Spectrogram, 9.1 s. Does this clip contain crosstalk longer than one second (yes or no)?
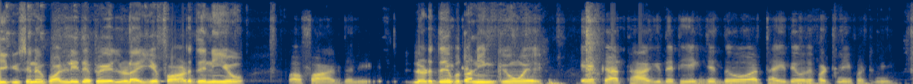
no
